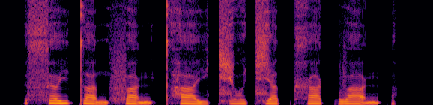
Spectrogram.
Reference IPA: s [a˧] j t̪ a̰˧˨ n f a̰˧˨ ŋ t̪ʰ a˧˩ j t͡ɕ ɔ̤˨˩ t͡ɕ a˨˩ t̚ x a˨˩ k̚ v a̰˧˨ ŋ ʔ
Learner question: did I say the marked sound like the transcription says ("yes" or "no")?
no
